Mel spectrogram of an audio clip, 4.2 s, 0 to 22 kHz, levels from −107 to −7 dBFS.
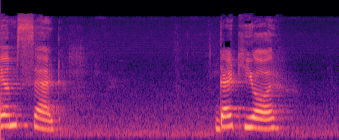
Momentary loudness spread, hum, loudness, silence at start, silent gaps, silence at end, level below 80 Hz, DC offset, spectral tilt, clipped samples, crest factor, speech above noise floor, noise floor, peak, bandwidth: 21 LU; none; -30 LUFS; 0 s; none; 0.65 s; -72 dBFS; under 0.1%; -3 dB/octave; under 0.1%; 16 dB; 28 dB; -57 dBFS; -16 dBFS; 15.5 kHz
